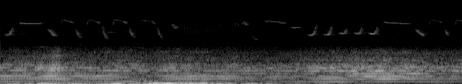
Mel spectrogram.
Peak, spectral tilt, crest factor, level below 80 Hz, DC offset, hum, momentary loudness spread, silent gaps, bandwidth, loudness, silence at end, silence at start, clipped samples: -10 dBFS; -6.5 dB/octave; 16 dB; -30 dBFS; under 0.1%; none; 9 LU; none; 8.4 kHz; -31 LUFS; 0 s; 0 s; under 0.1%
